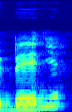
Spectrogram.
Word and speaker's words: baigne: se jettent comme ça se prononce baigne c'est le est de maison elle se baigne et à la fin il ya un e muet baigne baignent dans on le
